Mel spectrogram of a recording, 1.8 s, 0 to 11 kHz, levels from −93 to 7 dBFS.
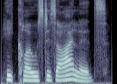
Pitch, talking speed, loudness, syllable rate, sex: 160 Hz, 135 wpm, -15 LUFS, 3.9 syllables/s, female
